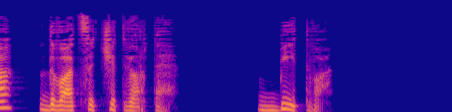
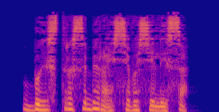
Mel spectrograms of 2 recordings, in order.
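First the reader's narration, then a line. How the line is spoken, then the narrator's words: Quiet, hurried command. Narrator (Russian): тихо и торопливо велела она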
